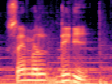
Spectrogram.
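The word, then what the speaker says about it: semel de die: Yang pertama di sini, ya, ada singkatan SDD, ya, cara pengucapannya adalah semel didi, artinya adalah 1 kali sehari.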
